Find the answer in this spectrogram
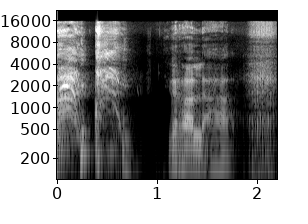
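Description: A man speaking in Somali in short phrases, opening with a brief harsh throat clearing.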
